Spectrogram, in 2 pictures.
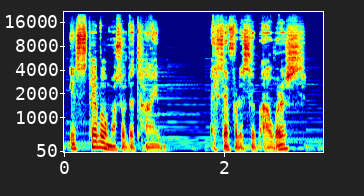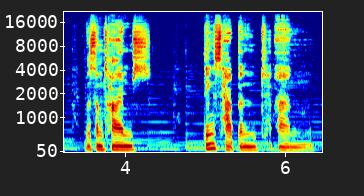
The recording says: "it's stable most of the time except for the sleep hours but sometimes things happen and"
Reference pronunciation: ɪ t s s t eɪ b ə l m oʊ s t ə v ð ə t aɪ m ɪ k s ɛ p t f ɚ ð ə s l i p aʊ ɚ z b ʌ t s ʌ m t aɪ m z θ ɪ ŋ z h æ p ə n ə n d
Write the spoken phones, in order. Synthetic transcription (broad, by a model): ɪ t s s t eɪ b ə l m oʊ s t ə v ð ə t aɪ m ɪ k s ɛ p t f ɚ ð ə s i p aʊ ɚ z b ʌ t s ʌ m t aɪ m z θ ɪ ŋ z h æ p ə n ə n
